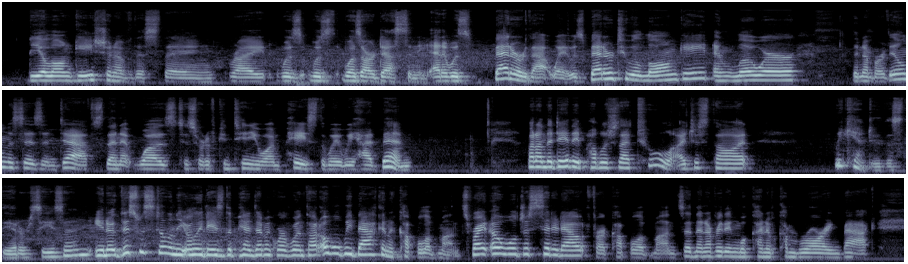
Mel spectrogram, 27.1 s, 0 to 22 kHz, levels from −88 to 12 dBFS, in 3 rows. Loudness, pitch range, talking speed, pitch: -20 LUFS, 160-230 Hz, 235 wpm, 185 Hz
